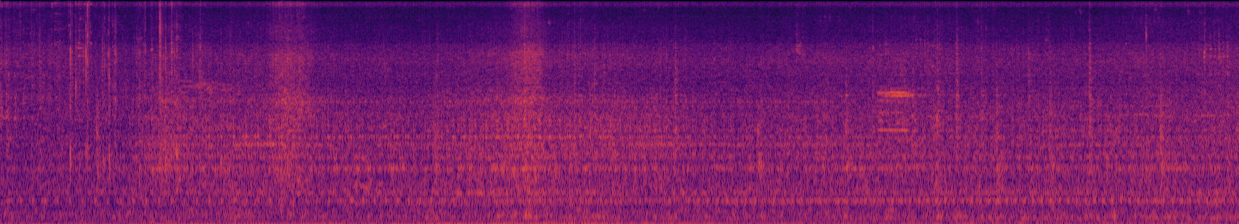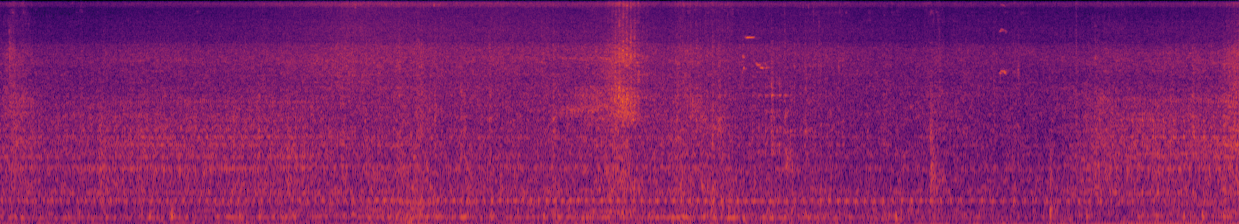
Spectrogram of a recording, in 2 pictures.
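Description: Car engine and road noise heard from inside the cabin while driving, a steady hum with a few light clicks.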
